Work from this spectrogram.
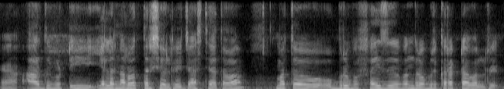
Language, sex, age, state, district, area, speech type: Kannada, male, 18-30, Karnataka, Yadgir, urban, spontaneous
